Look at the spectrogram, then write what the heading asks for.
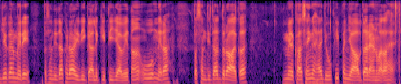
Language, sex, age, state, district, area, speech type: Punjabi, male, 18-30, Punjab, Amritsar, urban, spontaneous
